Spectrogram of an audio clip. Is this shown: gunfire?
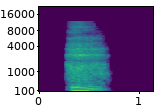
no

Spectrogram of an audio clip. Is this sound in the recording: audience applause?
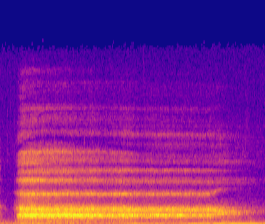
no

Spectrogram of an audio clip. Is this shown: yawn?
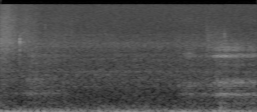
yes

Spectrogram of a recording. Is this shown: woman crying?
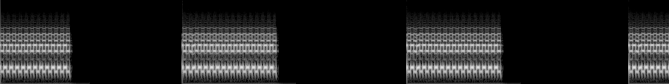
no

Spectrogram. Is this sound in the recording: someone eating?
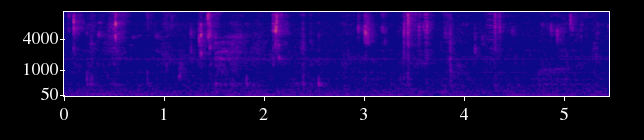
yes

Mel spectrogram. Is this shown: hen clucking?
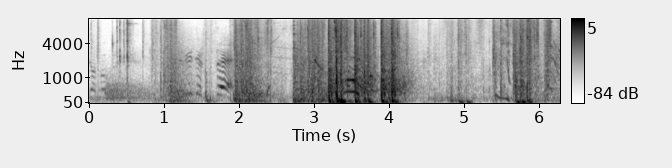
no

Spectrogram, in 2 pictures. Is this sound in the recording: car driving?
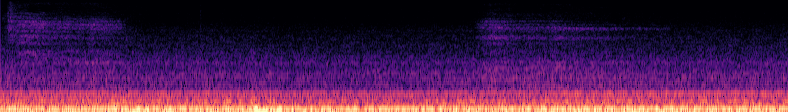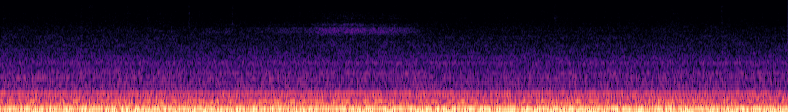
yes

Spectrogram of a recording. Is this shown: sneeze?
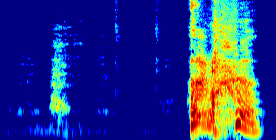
yes

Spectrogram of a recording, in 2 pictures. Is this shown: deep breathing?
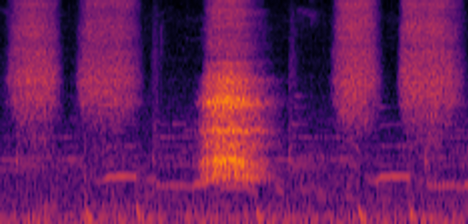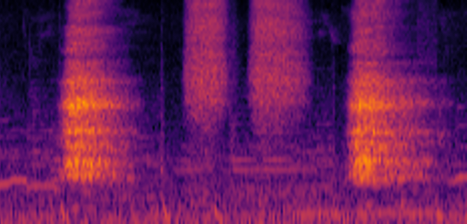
yes

